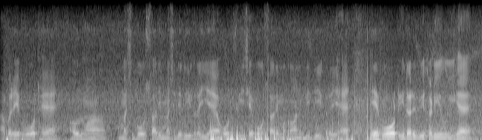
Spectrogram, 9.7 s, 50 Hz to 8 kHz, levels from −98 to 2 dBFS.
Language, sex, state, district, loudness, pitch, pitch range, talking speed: Hindi, male, Uttar Pradesh, Shamli, -22 LUFS, 110 Hz, 105-115 Hz, 185 wpm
